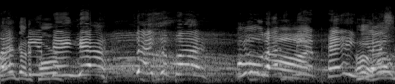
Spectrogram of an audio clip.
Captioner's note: disapprovingly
